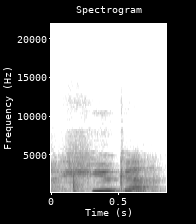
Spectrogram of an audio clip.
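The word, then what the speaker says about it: hygge: back it says this Scandinavian concept pronounced huger helps their march be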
